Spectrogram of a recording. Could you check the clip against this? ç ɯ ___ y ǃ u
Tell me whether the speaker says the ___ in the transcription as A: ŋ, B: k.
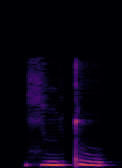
A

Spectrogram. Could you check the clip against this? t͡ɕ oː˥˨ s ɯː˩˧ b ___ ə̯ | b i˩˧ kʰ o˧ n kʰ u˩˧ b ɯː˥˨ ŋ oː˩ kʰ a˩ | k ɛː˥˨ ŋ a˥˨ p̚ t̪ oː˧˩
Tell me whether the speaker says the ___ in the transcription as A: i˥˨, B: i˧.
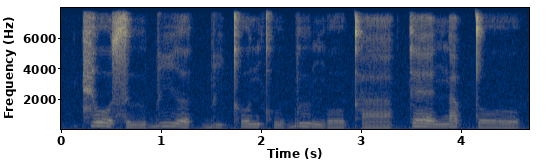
A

